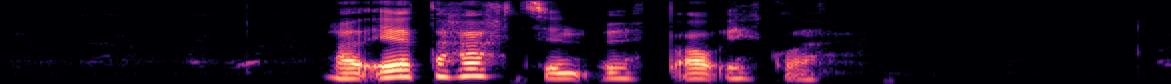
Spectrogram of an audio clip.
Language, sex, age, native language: Icelandic, female, 60-69, Icelandic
